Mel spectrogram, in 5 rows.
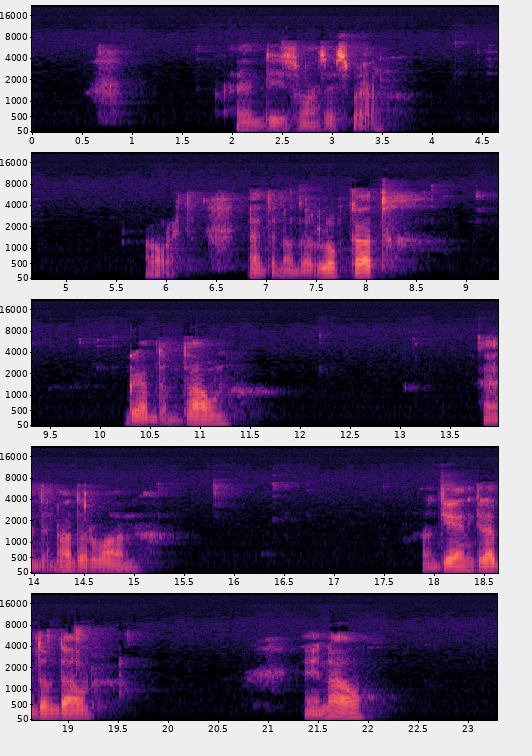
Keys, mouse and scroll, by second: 0.4 a, 2.6 b, 3.5 click, 4.6 scroll down 2, 5.0 a, 5.8-6.4 scroll up 2, 6.7 ctrl+r, 8.7 click, 9.0 a, 9.8 b, 11.0 click, 12.8 a, 13.7 ctrl+r, 15.3 click, 15.7 a, 16.5 b, 17.5 click, 19.1 shift+middle click, 21.8 a.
